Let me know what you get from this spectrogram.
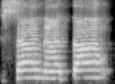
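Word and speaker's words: سنة: Perenggan yang kedua, Wulida Umar bin Abdul Aziz sanata wahidin wa sittin lil hijrah. Okey. Wulida dilahirkan. Okey. Umar bin Abdul Aziz dilahirkan. Bila dilahirkan? Sanata. Okey. Dibacanya sanata. Ta dibaca dengan baris atas.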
